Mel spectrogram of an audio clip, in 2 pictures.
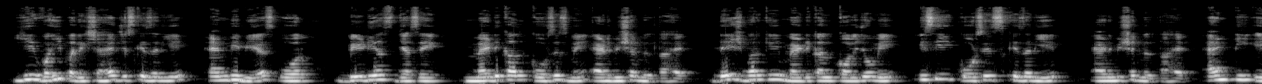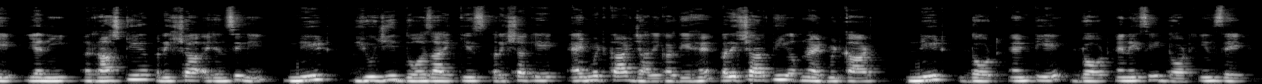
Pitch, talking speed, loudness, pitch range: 165 Hz, 130 wpm, -14 LUFS, 155-195 Hz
